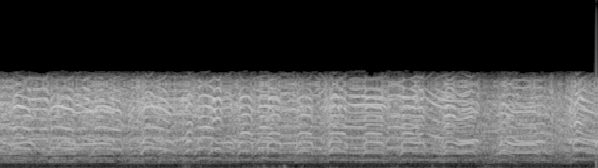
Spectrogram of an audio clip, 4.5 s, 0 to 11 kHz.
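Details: Flock of black-tailed gulls lifting off together at Kabushima on 13 March 2016, producing a thick wall of overlapping nasal mewing and yelping calls throughout, many birds crying simultaneously without break.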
